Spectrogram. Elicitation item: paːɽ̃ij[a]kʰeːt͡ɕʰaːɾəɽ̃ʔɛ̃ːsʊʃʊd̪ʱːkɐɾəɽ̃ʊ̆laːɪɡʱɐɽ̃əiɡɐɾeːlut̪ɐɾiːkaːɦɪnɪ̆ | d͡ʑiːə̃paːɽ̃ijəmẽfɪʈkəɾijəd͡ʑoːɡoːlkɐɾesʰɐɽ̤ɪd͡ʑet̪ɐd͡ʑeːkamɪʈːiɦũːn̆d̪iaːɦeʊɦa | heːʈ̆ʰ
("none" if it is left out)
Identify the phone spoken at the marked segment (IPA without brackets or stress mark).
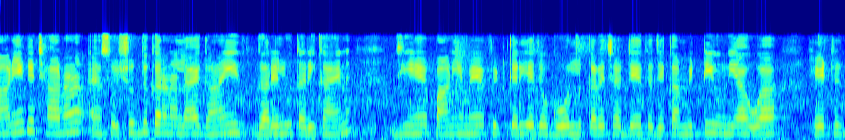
ə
